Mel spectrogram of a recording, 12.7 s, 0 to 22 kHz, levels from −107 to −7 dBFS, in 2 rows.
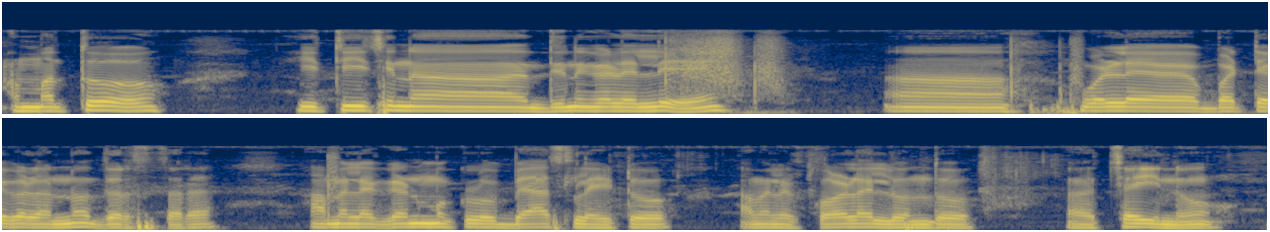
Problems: background sounds at intervals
